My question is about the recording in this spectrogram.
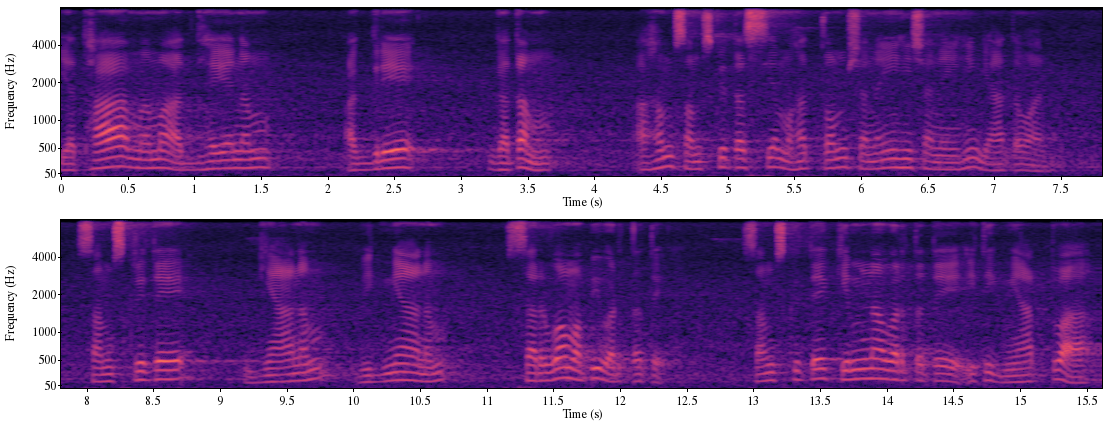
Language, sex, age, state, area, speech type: Sanskrit, male, 18-30, Chhattisgarh, rural, spontaneous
